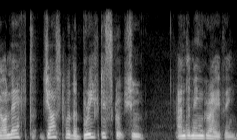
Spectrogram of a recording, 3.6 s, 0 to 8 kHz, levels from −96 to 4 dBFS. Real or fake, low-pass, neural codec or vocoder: fake; 7.2 kHz; codec, 44.1 kHz, 3.4 kbps, Pupu-Codec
